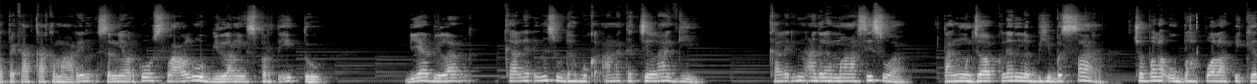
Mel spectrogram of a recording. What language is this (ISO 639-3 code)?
ind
